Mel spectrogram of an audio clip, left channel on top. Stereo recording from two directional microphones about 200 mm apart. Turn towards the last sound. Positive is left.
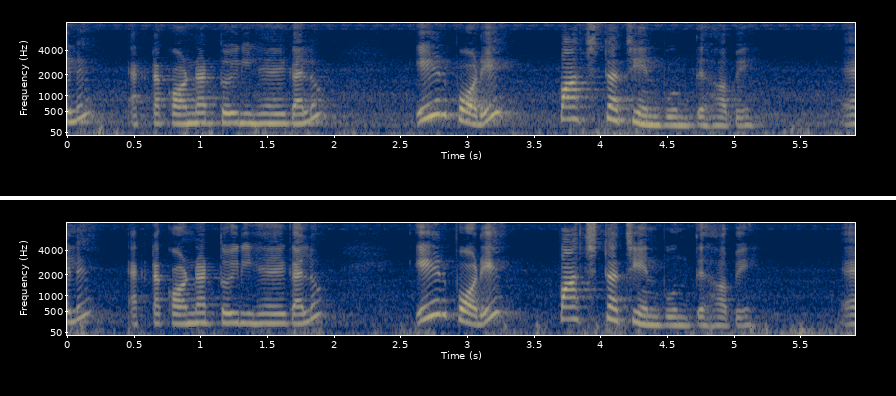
turn(degrees=-40)  # may be behind; listen again after turning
